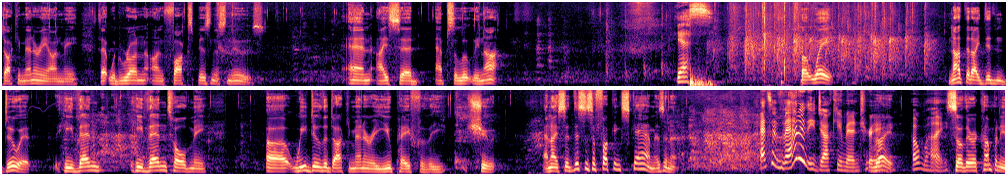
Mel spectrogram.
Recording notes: live on stage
